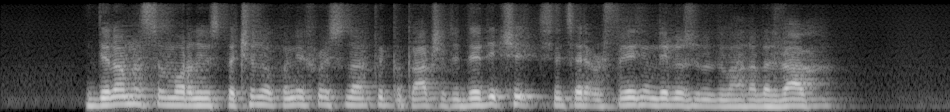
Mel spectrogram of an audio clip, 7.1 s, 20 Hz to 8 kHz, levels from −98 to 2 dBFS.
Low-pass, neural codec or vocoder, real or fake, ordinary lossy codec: 7.2 kHz; codec, 16 kHz, 0.5 kbps, FunCodec, trained on Chinese and English, 25 frames a second; fake; none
